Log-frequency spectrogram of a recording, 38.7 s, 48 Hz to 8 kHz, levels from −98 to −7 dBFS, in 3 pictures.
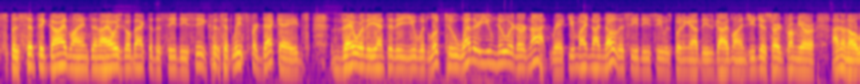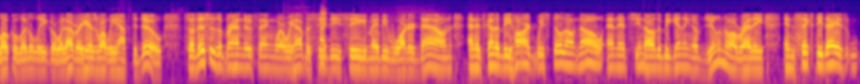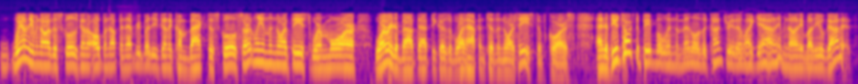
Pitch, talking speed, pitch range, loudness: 130 Hz, 245 wpm, 120-145 Hz, -17 LUFS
